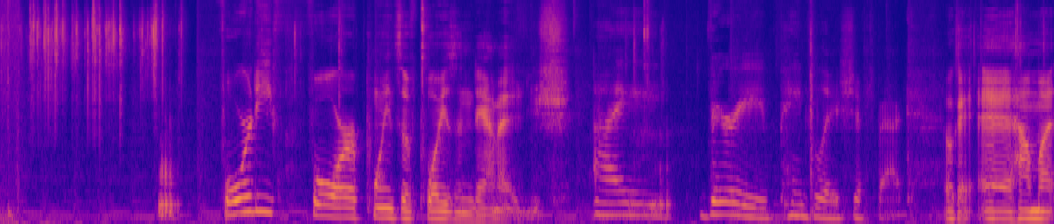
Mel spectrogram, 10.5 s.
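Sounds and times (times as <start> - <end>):
handful of dice rolling on hard tabletop: 0.2 - 1.9, 6.3 - 6.7
speech: 1.6 - 10.5.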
